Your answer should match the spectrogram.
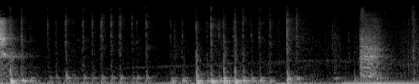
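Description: Typing on a computer keyboard: a run of quick key clicks that stops about three seconds in.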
